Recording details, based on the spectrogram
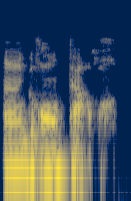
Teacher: The D will become a T sound, like a T. So you'll get un grand arbre, if I separate them, with a liaison, un grand arbre.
